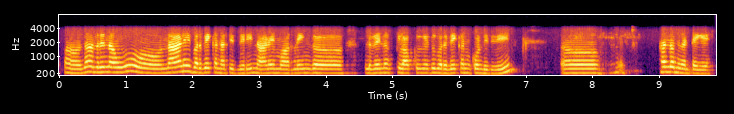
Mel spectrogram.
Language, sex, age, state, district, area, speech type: Kannada, female, 30-45, Karnataka, Belgaum, rural, conversation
